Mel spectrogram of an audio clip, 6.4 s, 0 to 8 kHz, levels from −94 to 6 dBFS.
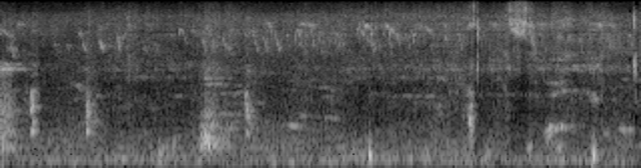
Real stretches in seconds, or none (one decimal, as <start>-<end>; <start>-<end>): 0.0-1.0; 1.9-3.4; 6.0-6.4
